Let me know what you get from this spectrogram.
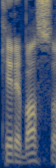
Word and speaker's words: Kiribati: Jeg hadde sagt Kiribati om jeg fikk valget, men det er ikke sånn det skal sies. – Nei, det er riktig. Og det uttales rett og slett Kiribas.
